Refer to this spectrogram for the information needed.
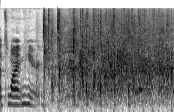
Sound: applauding

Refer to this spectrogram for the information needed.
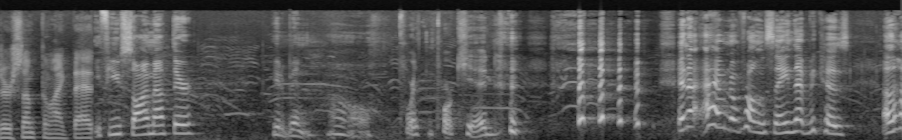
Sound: laugh

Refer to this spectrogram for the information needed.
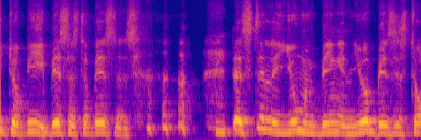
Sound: laughter

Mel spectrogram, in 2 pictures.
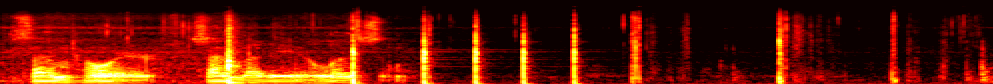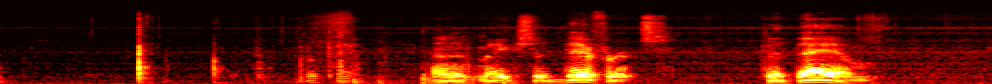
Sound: taps on recorder

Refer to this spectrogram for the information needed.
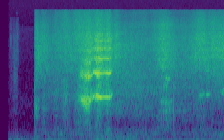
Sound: sliding

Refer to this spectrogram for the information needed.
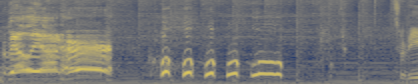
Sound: laughs

